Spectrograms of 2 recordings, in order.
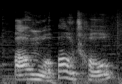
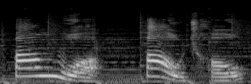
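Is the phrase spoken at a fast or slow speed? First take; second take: fast; slow. First: It is spoken at natural fast speed. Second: It is spoken slowly and deliberately. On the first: "中国語ネイティブスピード1 回" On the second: "中国語ゆっくりスピード1 回"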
